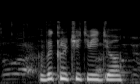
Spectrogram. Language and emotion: Russian, neutral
